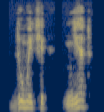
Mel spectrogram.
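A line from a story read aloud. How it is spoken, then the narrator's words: Whispered. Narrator (Russian): прошептал Боря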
